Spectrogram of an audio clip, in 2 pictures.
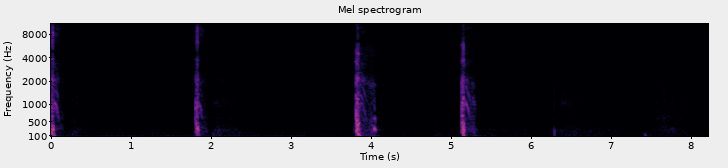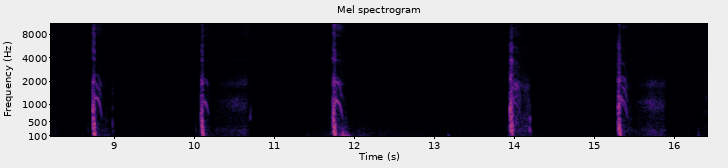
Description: I was playing the game while I was recuperating, but I was coughing so badly I couldn't do it well.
